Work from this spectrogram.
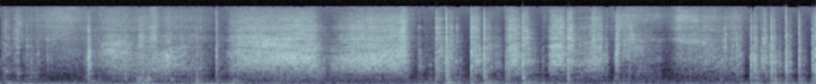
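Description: Fingertips and long nails rub and scratch across the flat, blank white inner cover pages of an open paper animal magazine. Smooth rubbing strokes build into a steady papery hiss centered in the midrange, then break into a quick series of short, dry scratches and taps.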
